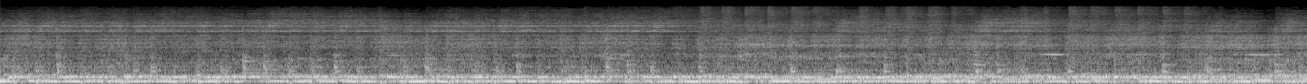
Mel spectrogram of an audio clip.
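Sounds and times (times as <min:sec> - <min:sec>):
drum kit: 0:00.0 - 0:13.0
electric guitar: 0:00.0 - 0:13.0.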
